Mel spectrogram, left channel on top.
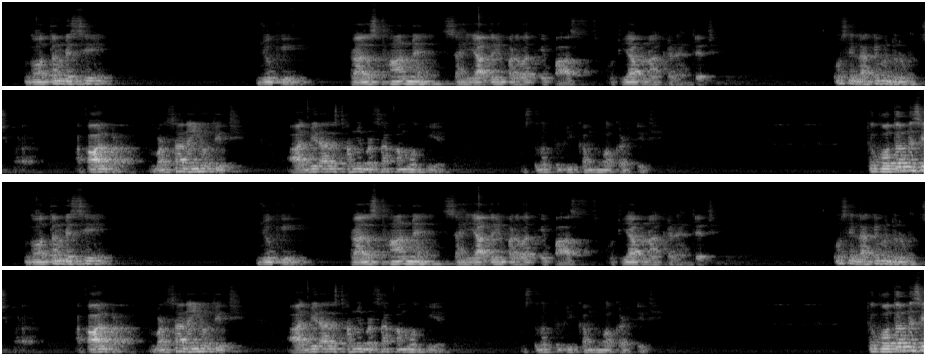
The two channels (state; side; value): identical; both; correlation 1.00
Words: गौतम ऋषि जो कि राजस्थान में सह्याद्री पर्वत के पास कुटिया बना के रहते थे, उस इलाके में दुर्भिक्ष पड़ा, अकाल पड़ा, वर्षा नहीं होती थी। आज भी राजस्थान में वर्षा कम होती है, उस वक्त भी कम हुआ करती थी। तो गौतम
